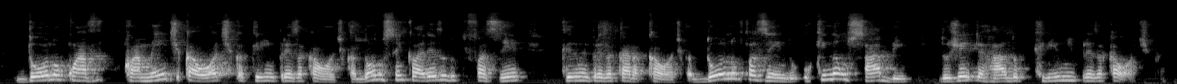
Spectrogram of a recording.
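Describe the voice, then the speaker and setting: A man's high-pitched voice at a moderate pace, dark and mellow in tone, with lively intonation and big swings in loudness. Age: 40s. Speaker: entrepreneur and business mentor. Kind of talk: podcast interview. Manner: emphatic, repetitive.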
